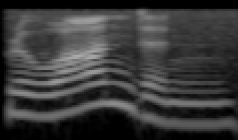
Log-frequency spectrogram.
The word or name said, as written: Rwandan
